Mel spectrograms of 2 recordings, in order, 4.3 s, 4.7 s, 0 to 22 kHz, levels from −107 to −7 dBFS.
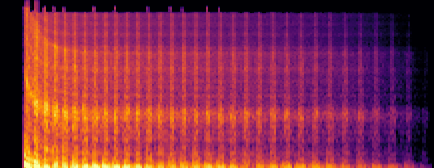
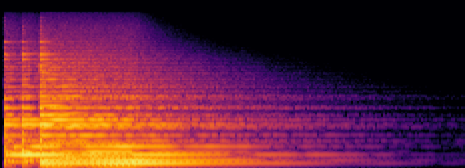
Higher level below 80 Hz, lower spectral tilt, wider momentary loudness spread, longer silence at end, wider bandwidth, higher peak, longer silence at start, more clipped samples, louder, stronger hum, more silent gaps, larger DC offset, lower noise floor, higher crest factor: first, -16 dBFS vs -42 dBFS; second, -4.5 dB/octave vs -6.5 dB/octave; first, 25 LU vs 18 LU; second, 1 s vs 2.15 s; first, 18.5 kHz vs 10 kHz; about the same, 0 dBFS vs -2 dBFS; first, 0.25 s vs 0.05 s; first, 0.5% vs under 0.1%; about the same, -15 LUFS vs -17 LUFS; neither; neither; neither; second, -52 dBFS vs -79 dBFS; about the same, 16 dB vs 18 dB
